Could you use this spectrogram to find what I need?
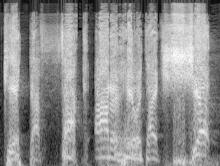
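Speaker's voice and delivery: hammed-up shout of rejection; imitated angry outburst. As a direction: act out a disgusted partner throwing someone out. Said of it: "And Holly's like".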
